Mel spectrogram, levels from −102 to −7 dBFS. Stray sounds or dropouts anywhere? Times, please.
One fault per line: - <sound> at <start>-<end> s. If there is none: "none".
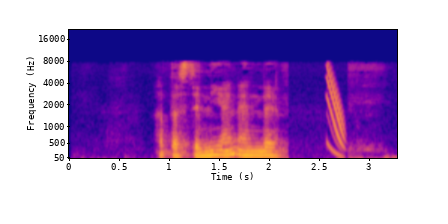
- chirp at 2.6-2.8 s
